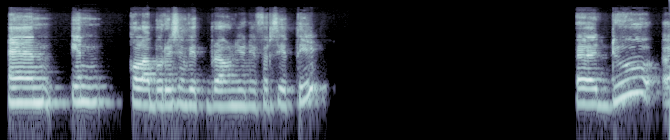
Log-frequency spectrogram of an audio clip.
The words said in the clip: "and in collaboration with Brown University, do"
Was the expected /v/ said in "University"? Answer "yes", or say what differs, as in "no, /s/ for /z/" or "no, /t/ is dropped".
no, /f/ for /v/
